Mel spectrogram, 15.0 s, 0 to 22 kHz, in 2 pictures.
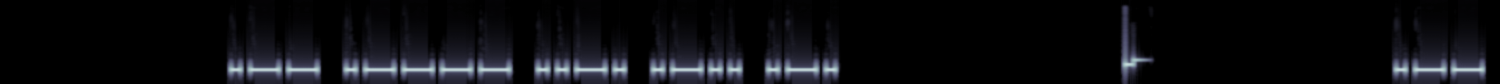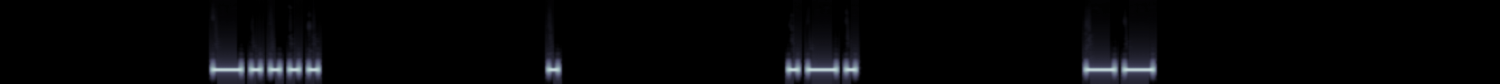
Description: Morse code, heard as a keyed tone, about 25 wpm, spaced as for 11 wpm, 700 Hz. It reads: W1FLR W6ERM
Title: USA Call Signs - 5 Characters - 8x Character Spacing - 25wpm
